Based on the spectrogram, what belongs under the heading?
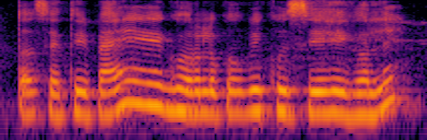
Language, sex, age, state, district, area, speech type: Odia, female, 45-60, Odisha, Kandhamal, rural, spontaneous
